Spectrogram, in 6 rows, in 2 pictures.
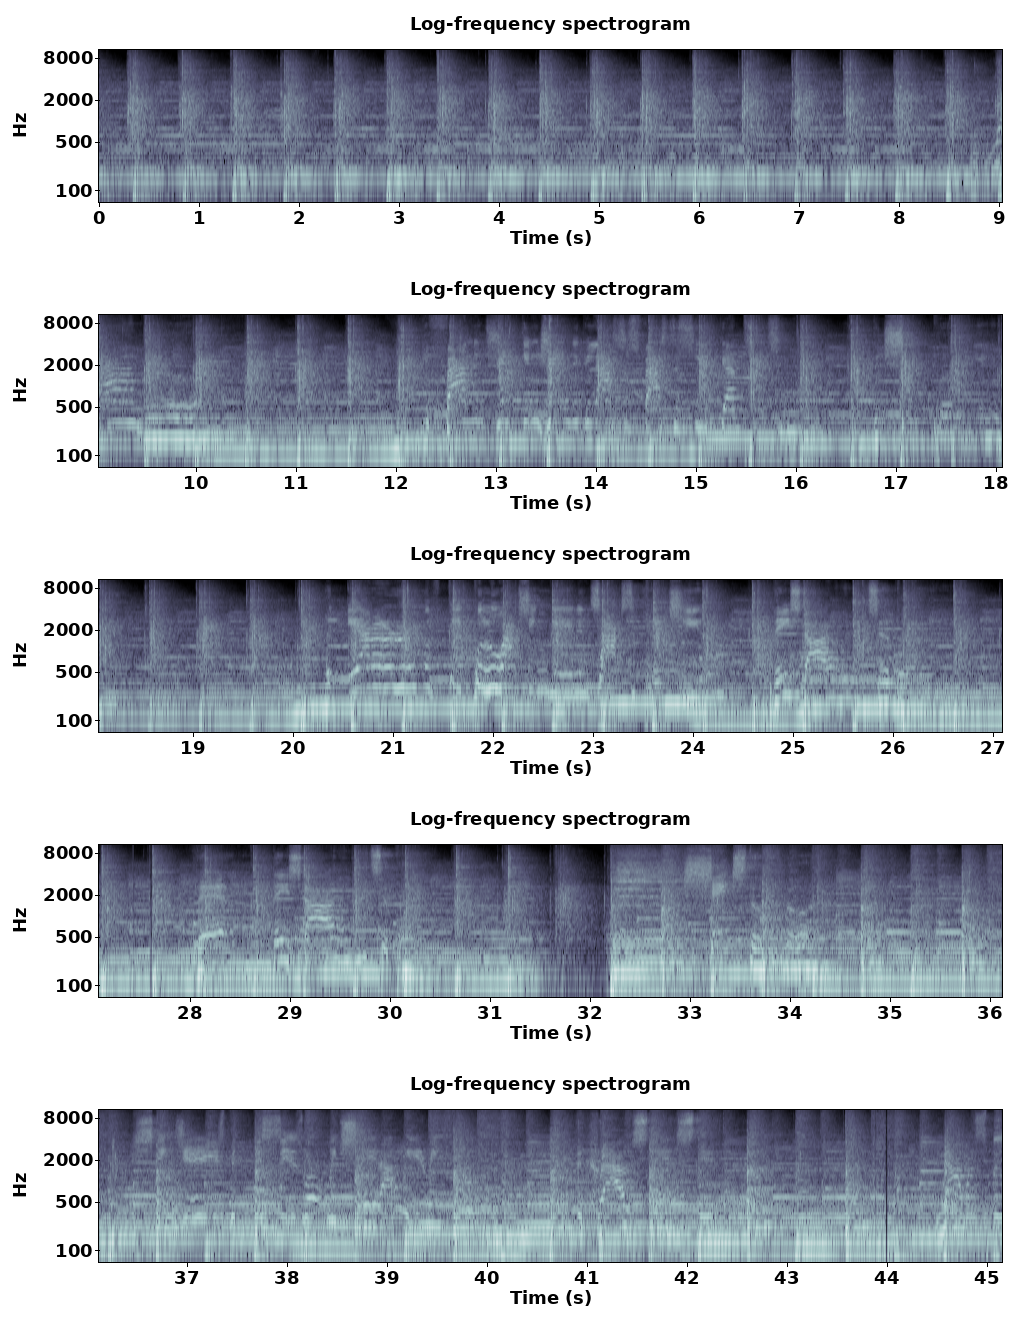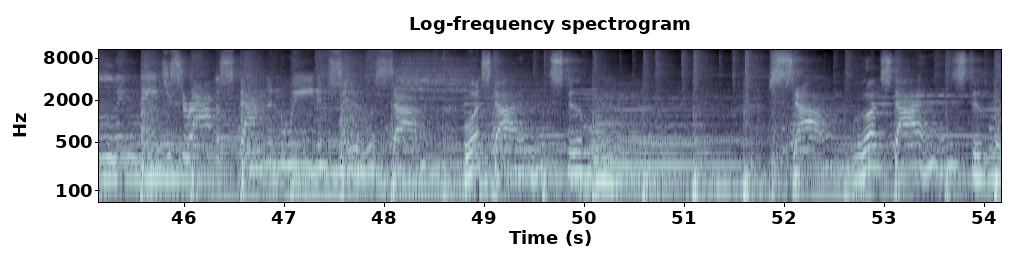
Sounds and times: Music: 0.0s - 54.1s.

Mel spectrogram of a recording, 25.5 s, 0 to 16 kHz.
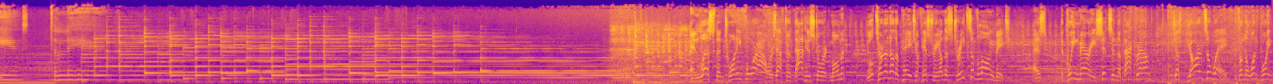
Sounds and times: Music: 0.0s - 25.4s.

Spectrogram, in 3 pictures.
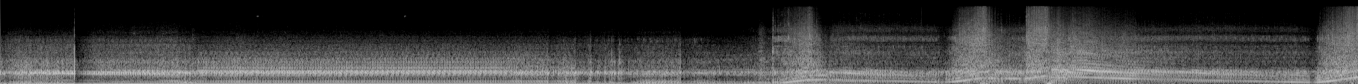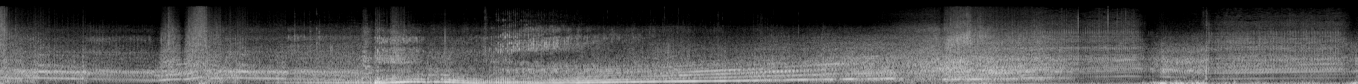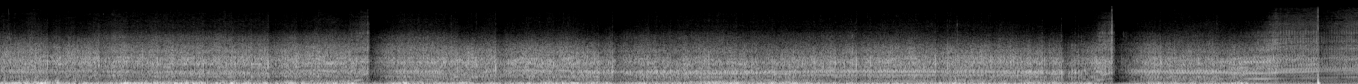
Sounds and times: Car: 0.0s - 40.7s.

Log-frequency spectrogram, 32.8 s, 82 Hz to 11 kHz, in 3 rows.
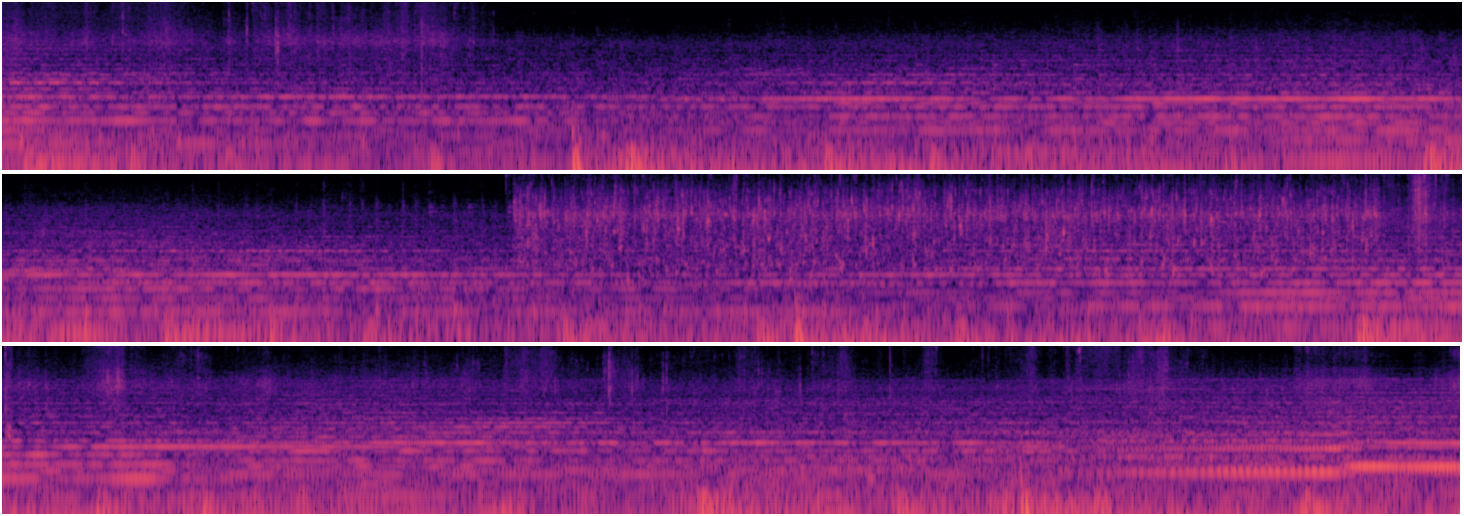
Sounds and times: Music: 0.0s - 32.8s
Pour: 14.8s - 21.9s.

